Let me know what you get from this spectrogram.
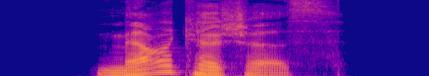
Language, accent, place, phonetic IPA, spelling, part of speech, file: German, Germany, Berlin, [ˈmɛʁkɪʃəs], märkisches, adjective, De-märkisches.ogg
- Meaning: strong/mixed nominative/accusative neuter singular of märkisch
